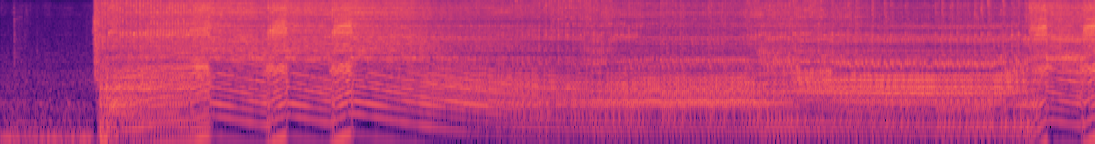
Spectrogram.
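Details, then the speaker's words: Homelite Super XL chainsaw after reassembly, chipped reed had scored the piston but rings undamaged, good compression, wet cylinder: fires, blips up and down, then holds a crisp, even high rev with clean throttle response; sounds healthy. "I'm sure sounds pretty good wet cylinder it's uh got good compression"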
